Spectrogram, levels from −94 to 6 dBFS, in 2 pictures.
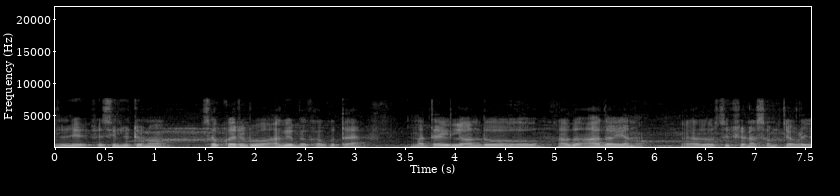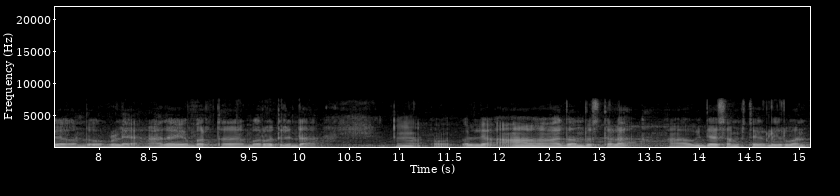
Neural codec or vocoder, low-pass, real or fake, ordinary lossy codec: codec, 16 kHz, 8 kbps, FreqCodec, larger model; none; fake; none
